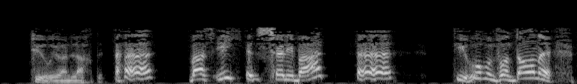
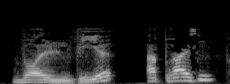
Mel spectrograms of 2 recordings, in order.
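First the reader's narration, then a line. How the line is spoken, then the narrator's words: Plain. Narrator (German): fragte sie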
